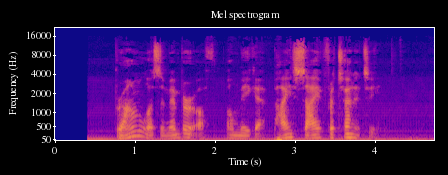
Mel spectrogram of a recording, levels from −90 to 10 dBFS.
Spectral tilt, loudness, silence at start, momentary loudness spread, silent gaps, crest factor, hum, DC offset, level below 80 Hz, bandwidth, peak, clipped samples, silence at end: -3 dB/octave; -22 LUFS; 0.4 s; 17 LU; none; 20 dB; 50 Hz at -40 dBFS; under 0.1%; -32 dBFS; 15.5 kHz; -4 dBFS; under 0.1%; 0 s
